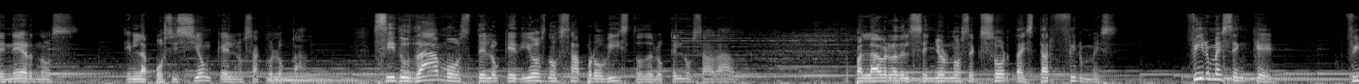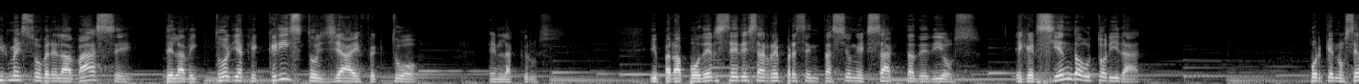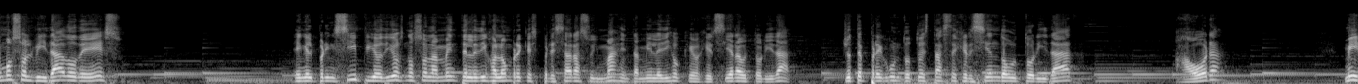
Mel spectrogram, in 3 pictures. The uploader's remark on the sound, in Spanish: una enseñanza impartida en Casa de Vida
